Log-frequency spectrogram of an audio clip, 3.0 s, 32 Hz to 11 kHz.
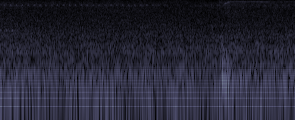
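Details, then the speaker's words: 2003 Chevy Silverado Classic V8 with a no-crank fault, fuel pump commanded on with a scan tool: thin, steady high whine runs evenly; normal fuel pump operation. "one quick check I just want to see if I can B directionally command this fuel pump"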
